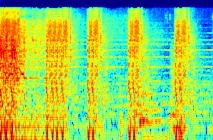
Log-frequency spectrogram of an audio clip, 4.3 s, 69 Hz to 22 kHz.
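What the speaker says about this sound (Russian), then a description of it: "Куда стреляет? В кого стреляет?" Gunfire in the Hidden & Dangerous 2 video game at an airport mission: repeated loud bursts of shots and thumping impacts, four or five clustered volleys in quick succession with no talk.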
